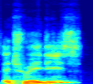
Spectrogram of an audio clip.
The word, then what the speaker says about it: Atreides: I think they pronounce it Atreides in the film.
